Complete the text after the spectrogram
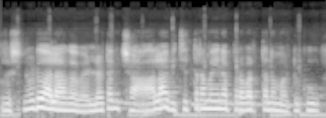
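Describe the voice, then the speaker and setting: Lady reading a family story, even pace, soft music under her. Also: medium pitch, a little fast. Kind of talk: audio story narration.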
